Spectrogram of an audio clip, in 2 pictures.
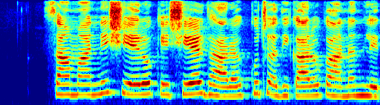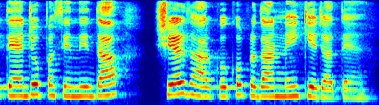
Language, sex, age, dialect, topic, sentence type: Hindi, female, 18-24, Hindustani Malvi Khadi Boli, banking, statement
